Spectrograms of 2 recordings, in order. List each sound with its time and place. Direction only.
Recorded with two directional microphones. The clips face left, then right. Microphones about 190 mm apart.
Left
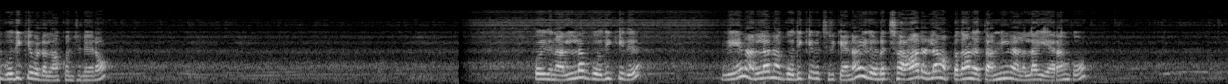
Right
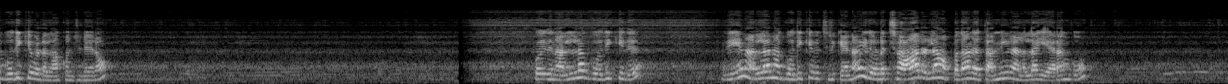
0.1 s a woman's voice: 45° left (ahead or behind)
5.3 s speech: 35° left (ahead or behind)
